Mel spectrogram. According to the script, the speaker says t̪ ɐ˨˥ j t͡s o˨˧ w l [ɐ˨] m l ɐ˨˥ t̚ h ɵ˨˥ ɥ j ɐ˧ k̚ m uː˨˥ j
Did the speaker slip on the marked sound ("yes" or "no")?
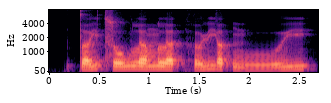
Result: yes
